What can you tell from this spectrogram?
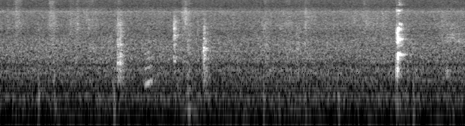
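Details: Person with hiccups: a few soft, sharp catching sounds over faint background noise; hiccups.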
